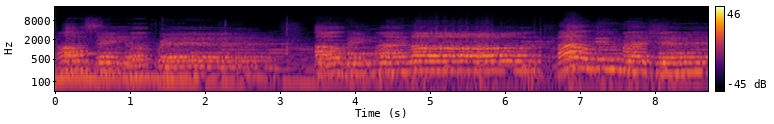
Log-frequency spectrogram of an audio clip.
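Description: Church congregation singing a song with instrumental accompaniment, in phrases of held notes with short breaks between them.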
